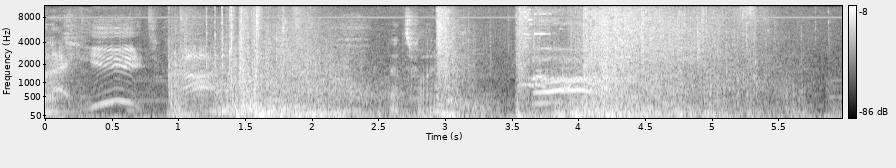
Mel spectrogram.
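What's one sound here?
Game sound effects crash and whoosh as cards strike each other.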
